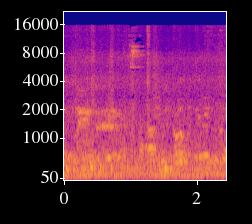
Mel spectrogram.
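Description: Birds calling among indistinct voices of a crowd.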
